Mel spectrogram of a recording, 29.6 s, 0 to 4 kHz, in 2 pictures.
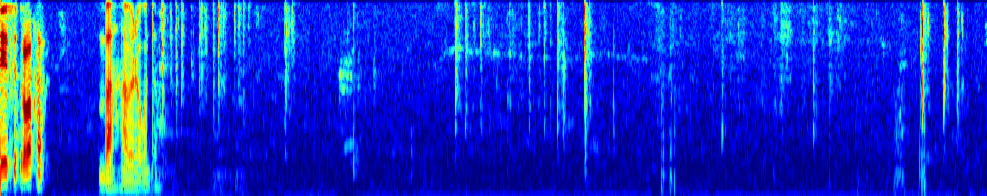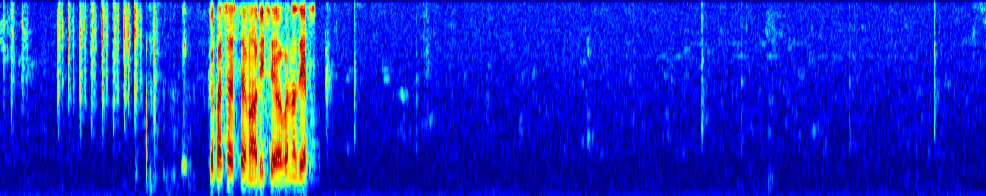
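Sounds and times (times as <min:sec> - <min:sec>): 
speech: 0:00.0 - 0:00.8, 0:01.5 - 0:02.5, 0:18.0 - 0:19.6
computer keyboard typing: 0:02.3 - 0:04.5, 0:06.8 - 0:09.3, 0:13.8 - 0:17.3.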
